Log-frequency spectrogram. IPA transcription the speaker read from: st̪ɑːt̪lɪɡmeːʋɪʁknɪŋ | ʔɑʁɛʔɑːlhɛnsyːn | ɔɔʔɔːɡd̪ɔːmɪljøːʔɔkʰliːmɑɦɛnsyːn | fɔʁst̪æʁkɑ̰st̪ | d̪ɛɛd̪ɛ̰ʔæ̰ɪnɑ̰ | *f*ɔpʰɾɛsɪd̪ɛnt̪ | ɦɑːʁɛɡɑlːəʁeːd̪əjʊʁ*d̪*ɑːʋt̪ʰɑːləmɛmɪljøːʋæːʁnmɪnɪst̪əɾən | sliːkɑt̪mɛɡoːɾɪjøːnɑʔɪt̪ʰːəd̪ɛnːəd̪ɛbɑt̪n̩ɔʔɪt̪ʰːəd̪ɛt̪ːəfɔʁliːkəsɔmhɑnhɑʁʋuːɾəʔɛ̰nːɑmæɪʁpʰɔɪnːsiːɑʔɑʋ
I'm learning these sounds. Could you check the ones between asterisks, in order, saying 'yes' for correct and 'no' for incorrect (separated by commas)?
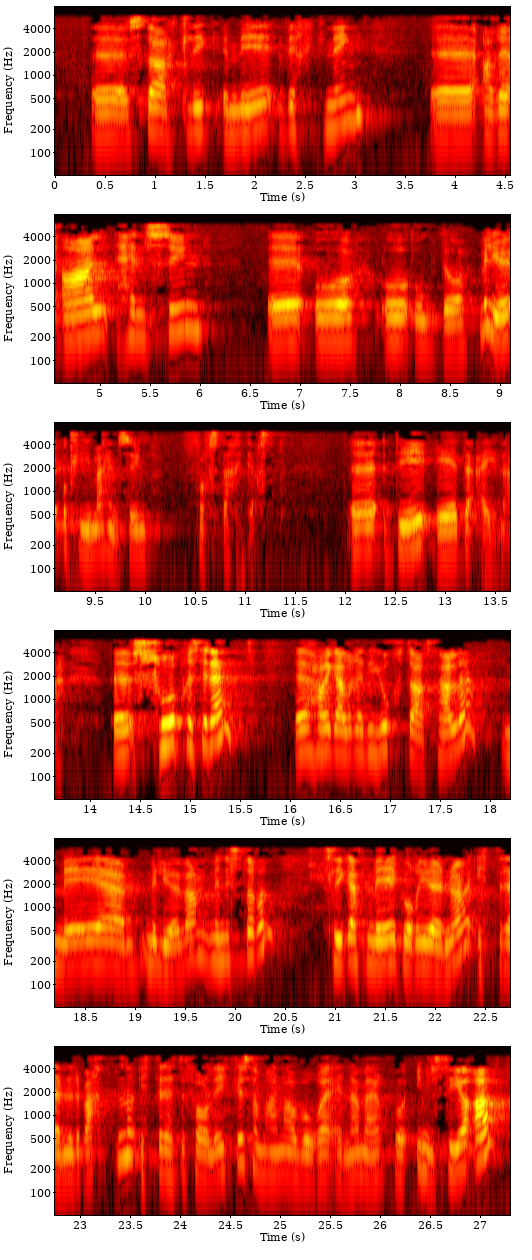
no, no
